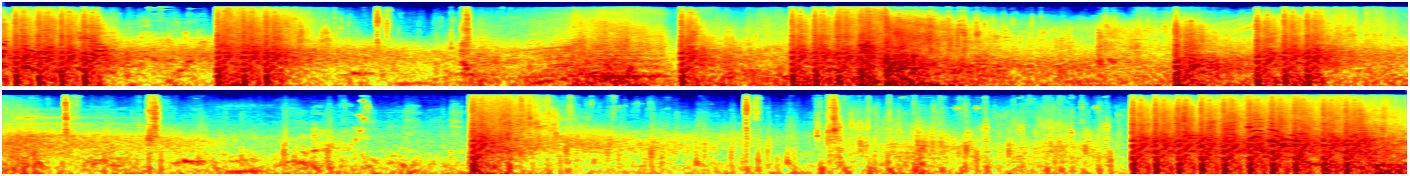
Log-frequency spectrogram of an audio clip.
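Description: Pistol shots crack in quick bursts.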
